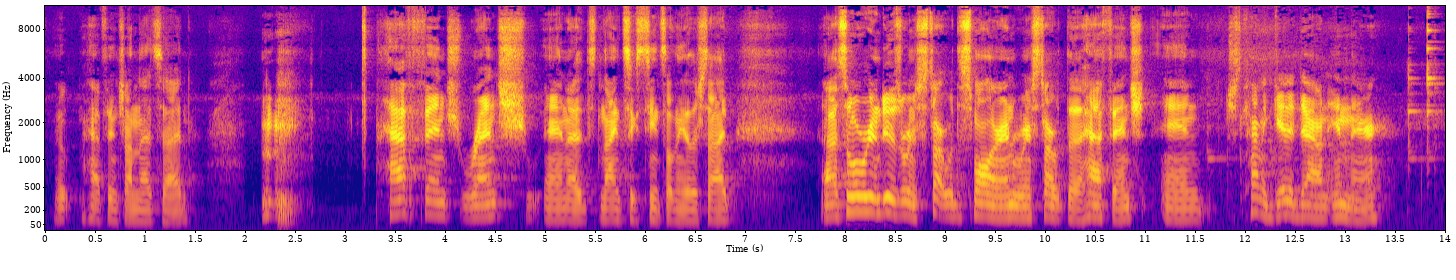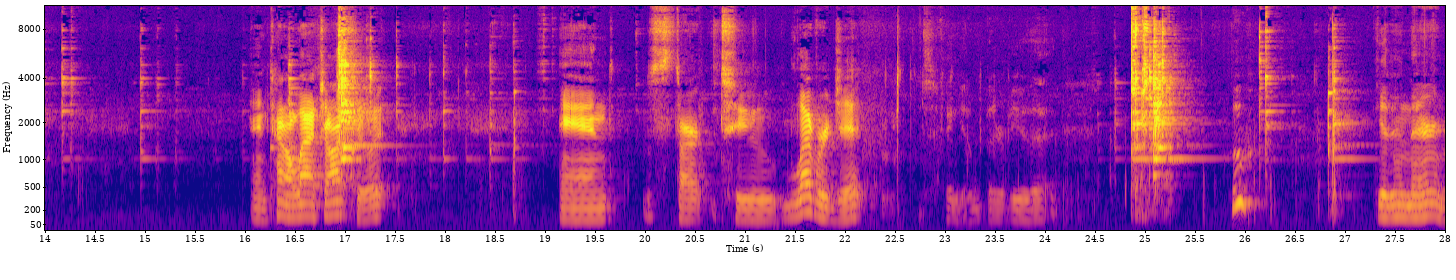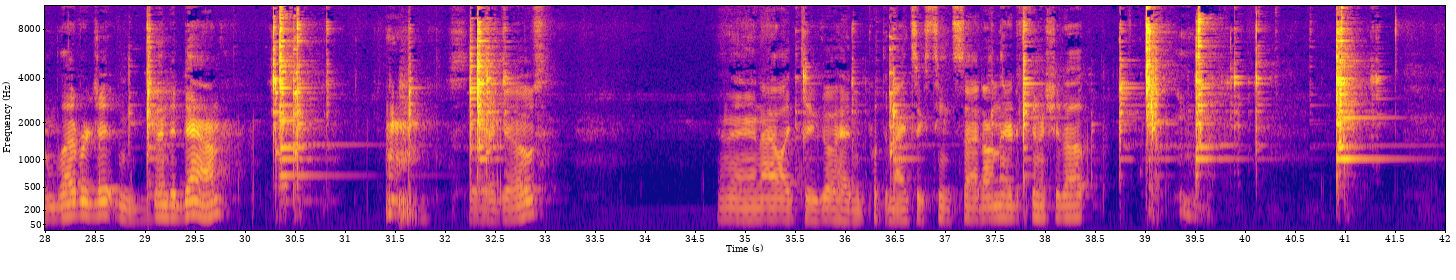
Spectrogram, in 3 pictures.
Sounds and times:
Speech: 0.1s - 1.6s, 3.2s - 6.9s, 7.8s - 13.5s, 16.1s - 17.5s, 19.2s - 24.2s, 27.3s - 29.9s, 31.4s - 33.1s, 34.7s - 38.5s.

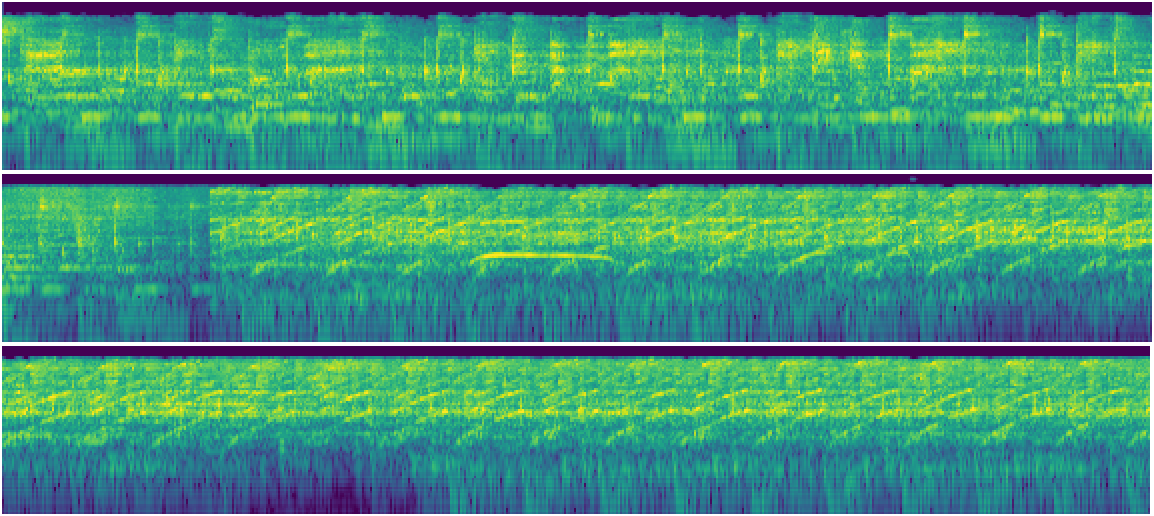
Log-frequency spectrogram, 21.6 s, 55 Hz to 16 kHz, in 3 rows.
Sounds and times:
Music: 0.0s - 21.5s.

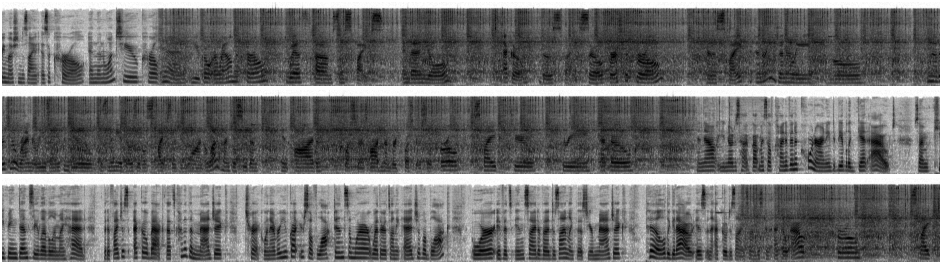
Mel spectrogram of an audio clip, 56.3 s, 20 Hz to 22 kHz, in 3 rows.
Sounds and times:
Speech: 0.0s - 9.0s, 9.9s - 13.3s, 14.1s - 17.3s, 18.5s - 31.4s, 32.7s - 54.8s, 55.7s - 56.2s.

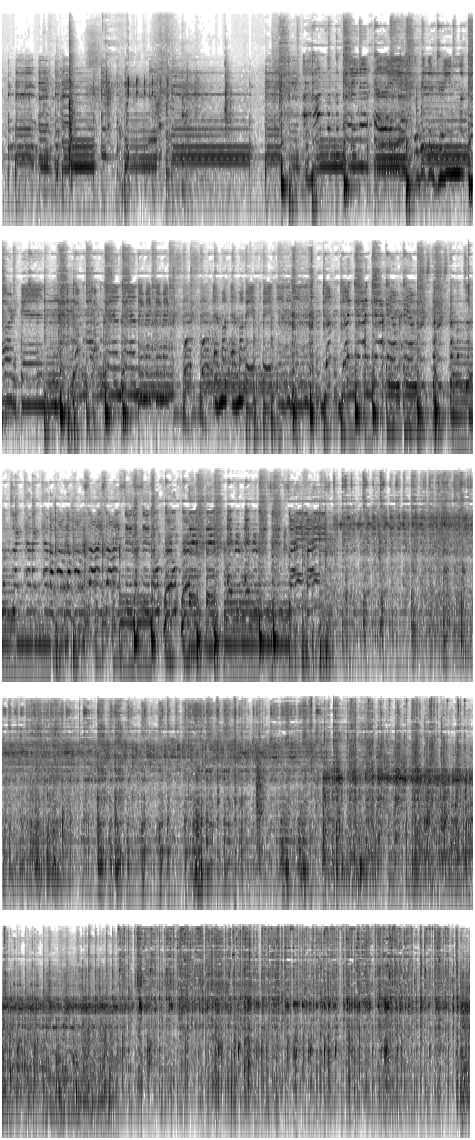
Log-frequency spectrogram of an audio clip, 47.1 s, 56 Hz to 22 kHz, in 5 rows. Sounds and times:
Scratching (performance technique): 1.2s - 4.0s, 5.3s - 47.0s.

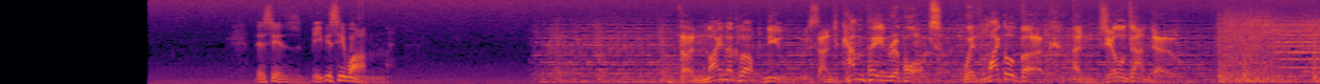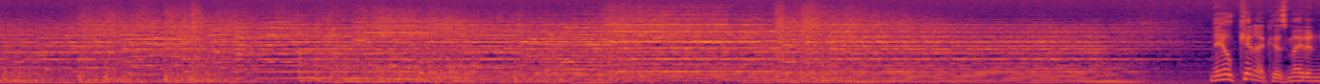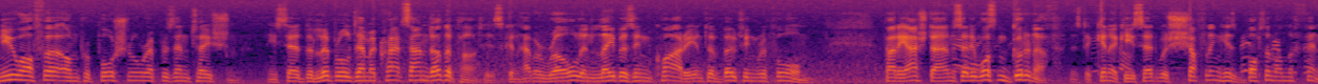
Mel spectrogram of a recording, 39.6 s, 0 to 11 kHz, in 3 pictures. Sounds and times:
Speech: 2.6s - 4.0s, 6.8s - 11.8s, 25.3s - 34.5s, 35.3s - 39.5s.

